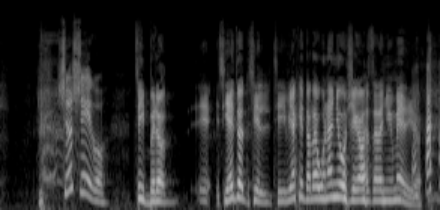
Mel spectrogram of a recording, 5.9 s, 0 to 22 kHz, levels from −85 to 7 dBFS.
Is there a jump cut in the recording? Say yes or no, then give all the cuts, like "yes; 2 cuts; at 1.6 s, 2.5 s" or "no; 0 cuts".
no; 0 cuts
